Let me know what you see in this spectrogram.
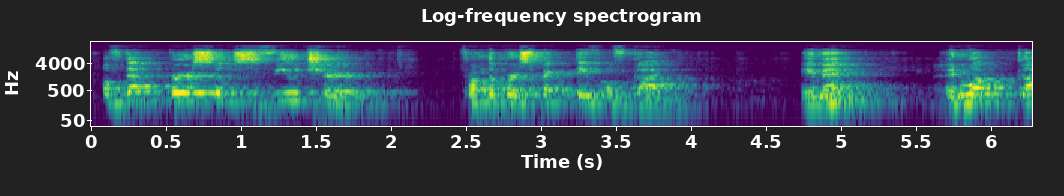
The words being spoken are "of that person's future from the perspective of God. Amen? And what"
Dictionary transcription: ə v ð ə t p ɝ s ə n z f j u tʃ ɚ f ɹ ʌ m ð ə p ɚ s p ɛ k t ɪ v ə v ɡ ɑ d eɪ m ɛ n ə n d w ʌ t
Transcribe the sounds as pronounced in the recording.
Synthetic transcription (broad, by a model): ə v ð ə t p ɝ s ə n s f j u tʃ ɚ f ɹ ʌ m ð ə p ɚ s p ɛ k t ɪ v ə v ɡ ɑ d eɪ m ɛ n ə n w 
